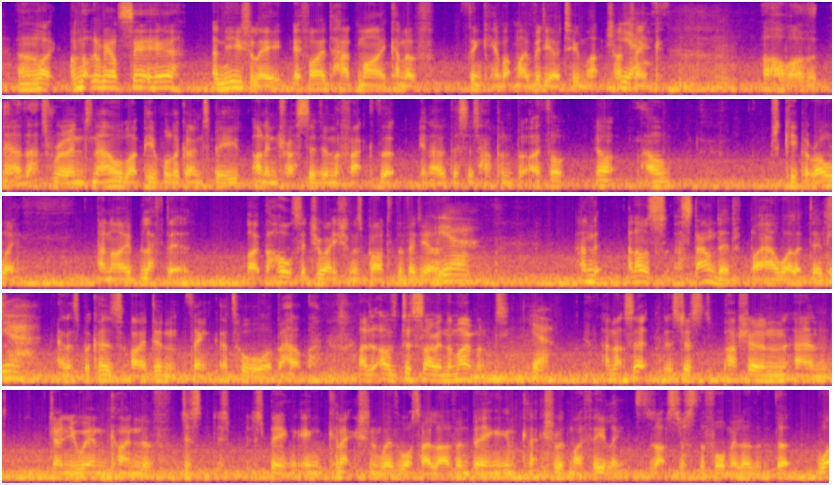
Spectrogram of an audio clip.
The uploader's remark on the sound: we matched him with an Alpina B4 for a trip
